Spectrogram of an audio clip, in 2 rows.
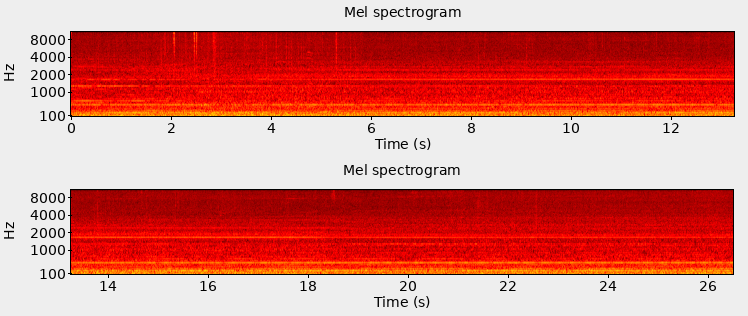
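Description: Airbus A320 turbofan engines at takeoff power, heard from inside the cabin: a loud, steady roar with several steady whining tones. There is a heavier low rumble in the first several seconds during the takeoff roll, and the sound then holds steady through the climb.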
